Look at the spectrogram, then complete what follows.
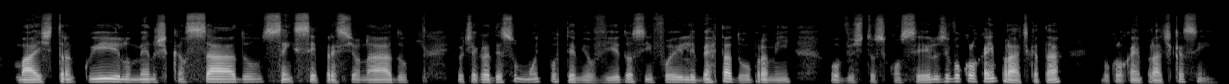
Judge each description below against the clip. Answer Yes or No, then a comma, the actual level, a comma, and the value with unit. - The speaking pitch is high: No, low, 110 Hz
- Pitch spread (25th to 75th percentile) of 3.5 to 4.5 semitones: No, average, 2.7 semitones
